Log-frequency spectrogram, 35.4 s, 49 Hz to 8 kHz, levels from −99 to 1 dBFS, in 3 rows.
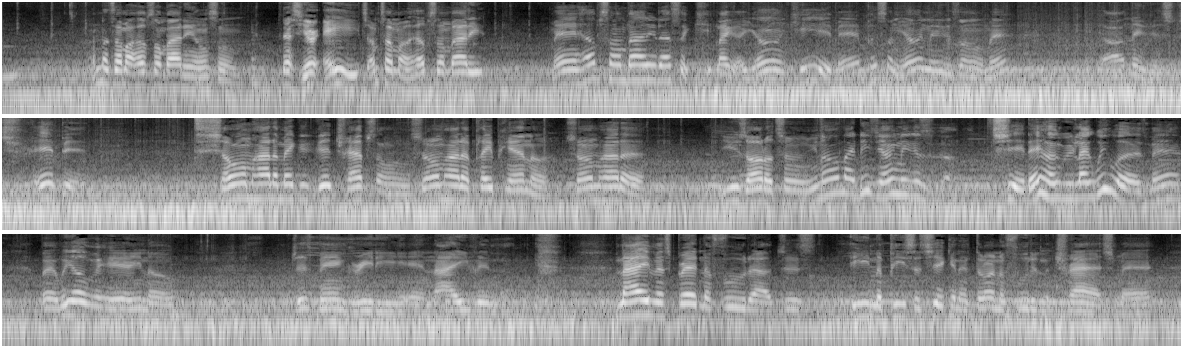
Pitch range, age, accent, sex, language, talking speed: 115-140 Hz, 20-39, American, male, English, 170 wpm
